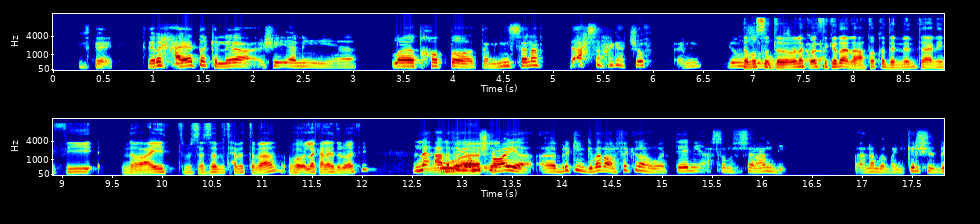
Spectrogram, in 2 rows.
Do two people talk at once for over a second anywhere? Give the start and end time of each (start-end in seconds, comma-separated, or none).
none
